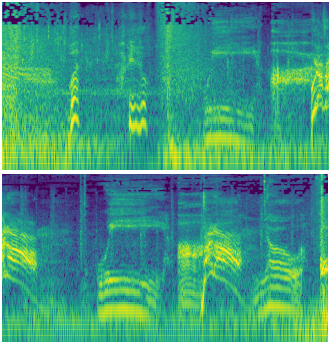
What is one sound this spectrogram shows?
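A man speaks in a strained voice.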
